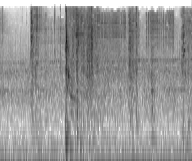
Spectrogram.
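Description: Electric sparks crackle and fizz.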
